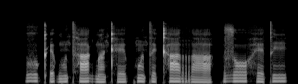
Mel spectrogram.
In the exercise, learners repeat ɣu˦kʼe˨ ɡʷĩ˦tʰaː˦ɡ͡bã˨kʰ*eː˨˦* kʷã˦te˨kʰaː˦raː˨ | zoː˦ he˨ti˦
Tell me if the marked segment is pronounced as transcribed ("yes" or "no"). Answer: yes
